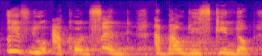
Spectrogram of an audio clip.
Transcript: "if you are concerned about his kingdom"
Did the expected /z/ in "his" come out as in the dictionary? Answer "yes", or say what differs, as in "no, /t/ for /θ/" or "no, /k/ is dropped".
no, /s/ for /z/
